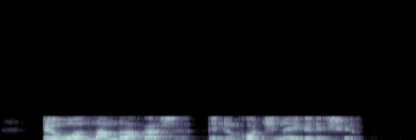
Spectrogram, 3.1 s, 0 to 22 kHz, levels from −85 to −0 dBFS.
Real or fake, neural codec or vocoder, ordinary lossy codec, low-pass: fake; codec, 16 kHz, 0.8 kbps, ZipCodec; AAC, 32 kbps; 3.6 kHz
